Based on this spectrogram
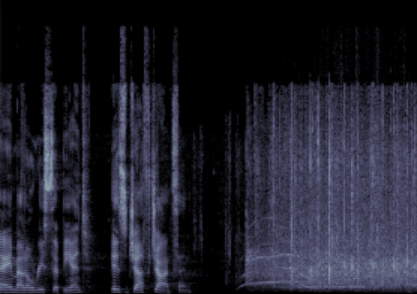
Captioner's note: applause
